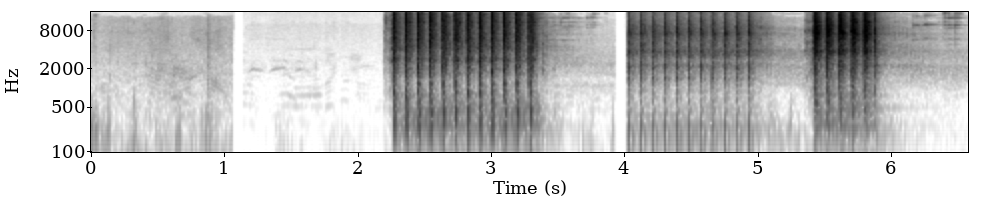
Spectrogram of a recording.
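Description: Belt-fed machine gun firing three bursts of rapid shots: a burst of just over a second, a slightly shorter one, then a short half-second burst near the end.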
